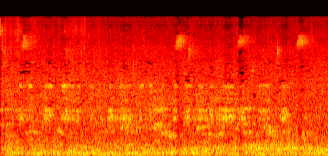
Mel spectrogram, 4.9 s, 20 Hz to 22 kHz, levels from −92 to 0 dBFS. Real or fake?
real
